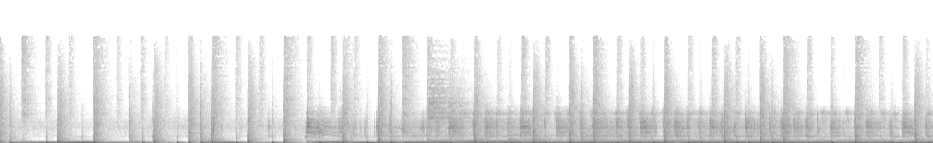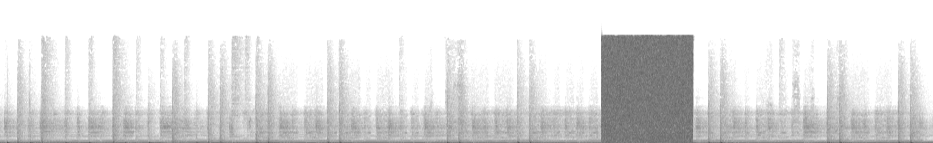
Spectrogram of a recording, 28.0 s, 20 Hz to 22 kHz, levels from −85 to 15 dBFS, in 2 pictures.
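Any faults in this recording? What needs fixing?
From 23.02 to 24.39 s the audio gives way to a loud wash of harsh broadband noise lasting about 1.4 s. These are samples built from the wrong bytes: the reader assembles each sample with its bytes misaligned or in the wrong order, so the rapidly changing low-order bits land in the most significant positions and swamp the real signal. Prevention: declare and verify byte order and sample alignment explicitly at every read boundary.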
